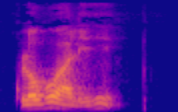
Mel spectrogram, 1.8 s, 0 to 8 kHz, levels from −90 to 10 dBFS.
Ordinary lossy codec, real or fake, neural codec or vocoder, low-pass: MP3, 32 kbps; real; none; 7.2 kHz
